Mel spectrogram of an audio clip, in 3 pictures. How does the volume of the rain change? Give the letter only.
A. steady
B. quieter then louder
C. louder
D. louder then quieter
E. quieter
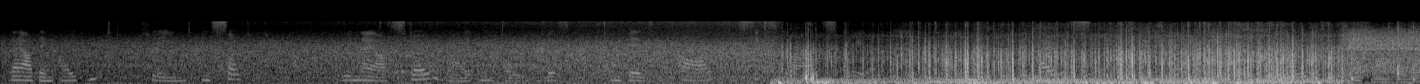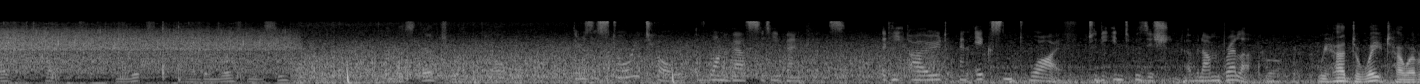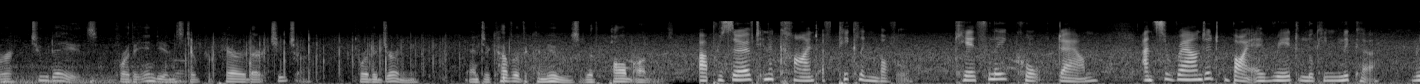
D.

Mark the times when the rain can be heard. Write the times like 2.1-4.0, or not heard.
0.0-42.5.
